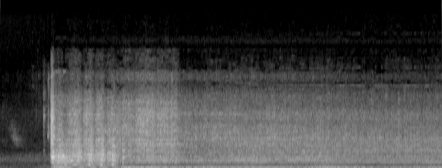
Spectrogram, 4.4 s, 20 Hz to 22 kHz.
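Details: 2007 Citroen C1 after fuel sender replacement, fuel pump primed by cycling ignition: short crank, then engine catches at once and settles into a steady, even low idle with no stumble.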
